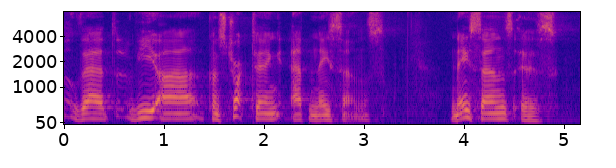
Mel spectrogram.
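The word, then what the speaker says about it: NNAISENSE: we are constructing at nascents nascents is pronounced like birth in english like nations but it's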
